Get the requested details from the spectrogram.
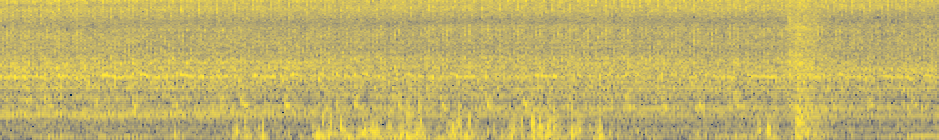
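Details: Corsa Classic / Celta engine at idle with an irregular light knocking clatter and heavier bursts midway; source of the strange noise unknown.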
